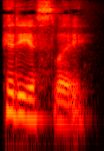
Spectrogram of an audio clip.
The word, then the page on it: hideously: American English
